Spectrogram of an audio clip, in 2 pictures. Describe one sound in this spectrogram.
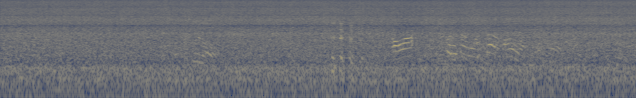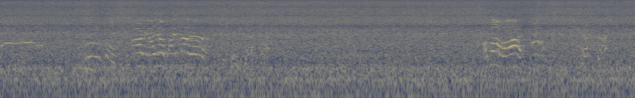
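A waterfall roars steadily and loudly.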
